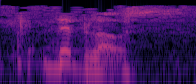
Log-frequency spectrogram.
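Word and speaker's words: Biblos (βίβλος): From this book, the Bible is a Greek word meaning in the Greek, the book, pronounced in Greek, Biblos.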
